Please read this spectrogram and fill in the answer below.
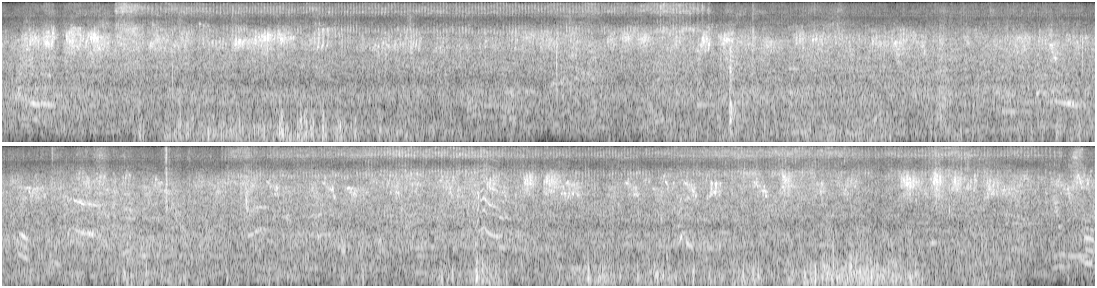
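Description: Bicycle riding over paving, heard from the bike itself: a steady noisy rush with small irregular rattles and clicks, and people's voices at times.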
